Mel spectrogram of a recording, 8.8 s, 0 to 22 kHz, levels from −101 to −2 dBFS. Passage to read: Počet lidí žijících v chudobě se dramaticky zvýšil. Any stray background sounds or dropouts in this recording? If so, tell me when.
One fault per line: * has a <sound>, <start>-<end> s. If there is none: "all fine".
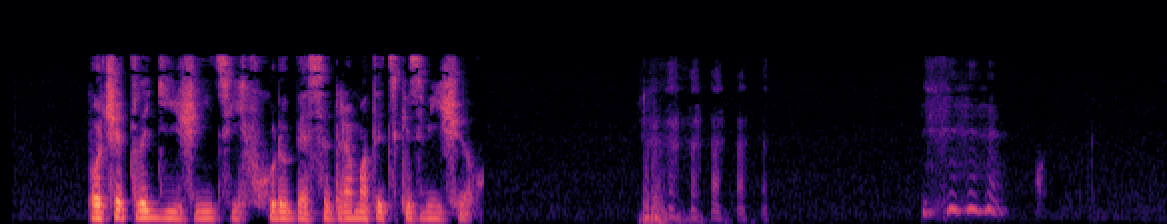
* has a laugh, 4.8-5.8 s
* has a laugh, 6.9-7.6 s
